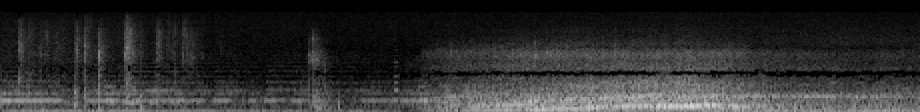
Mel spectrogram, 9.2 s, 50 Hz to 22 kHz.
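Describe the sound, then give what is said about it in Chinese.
Car driving off after a few light clicks and taps, its engine swelling into a rumbling hum that rises in pitch through the second half, with no voices. “803跟随着那个人乘车往东，汽车七拐八拐的，不一会儿就停在一家桑拿浴室门前。”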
